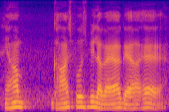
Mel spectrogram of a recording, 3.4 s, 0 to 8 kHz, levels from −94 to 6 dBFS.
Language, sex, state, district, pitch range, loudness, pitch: Hindi, male, Arunachal Pradesh, Lower Dibang Valley, 115-140 Hz, -17 LUFS, 125 Hz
